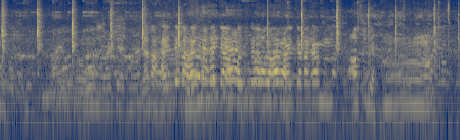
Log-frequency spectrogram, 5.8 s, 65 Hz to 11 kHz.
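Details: Cattle at the live Gangakhed bull market on Saturday, 29 April 2023. Drawn-out, harmonic lowing rises over a dense layer of crowd chatter, with one steady low call near the end.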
